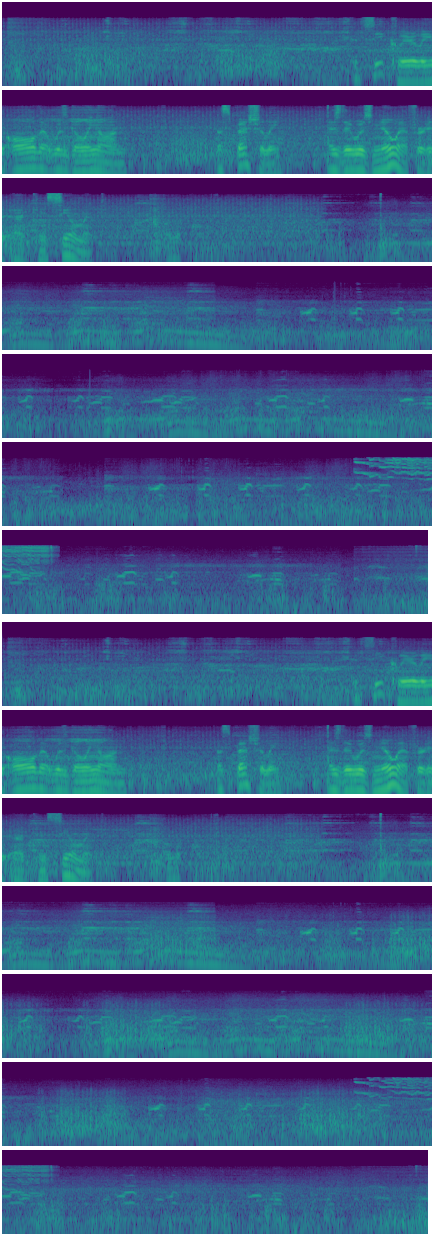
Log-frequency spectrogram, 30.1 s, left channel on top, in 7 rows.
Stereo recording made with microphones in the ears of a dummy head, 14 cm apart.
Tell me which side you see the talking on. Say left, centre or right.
left.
